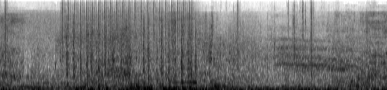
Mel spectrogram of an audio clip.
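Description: Rapid submachine gun fire in a video game, a dense run of quick shots rattling close and loud for several seconds, with heavy rumbling effects beneath.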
